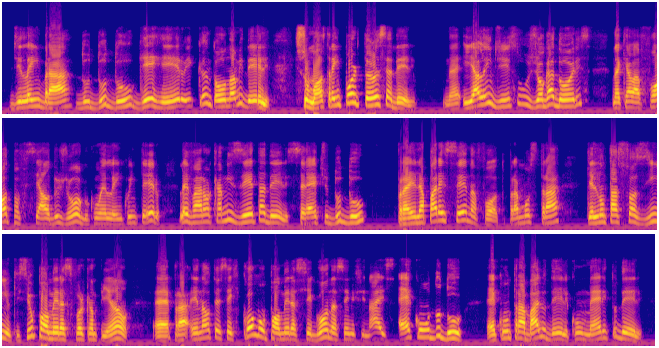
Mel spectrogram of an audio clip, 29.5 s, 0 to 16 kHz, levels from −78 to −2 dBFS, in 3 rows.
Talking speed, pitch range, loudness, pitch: 155 wpm, 150-225 Hz, -13 LUFS, 180 Hz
